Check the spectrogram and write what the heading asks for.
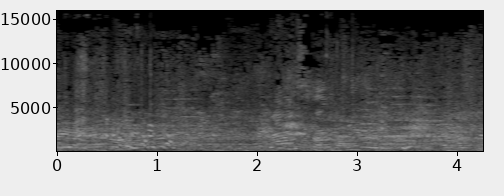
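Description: Indistinct chatter of several people talking at once, overlapping voices in a busy restaurant dining room.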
